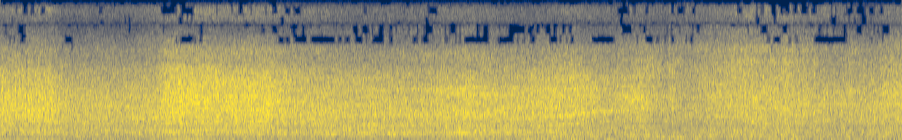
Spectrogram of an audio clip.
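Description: Road traffic: vans and cars driving past close by, engines running and tyres on the road, a steady continuous noise.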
